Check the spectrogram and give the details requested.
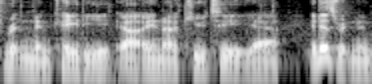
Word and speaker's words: Qt: I always pronounced Qt like cute. That is how you're supposed to pronounce it.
